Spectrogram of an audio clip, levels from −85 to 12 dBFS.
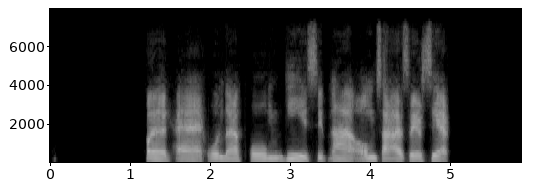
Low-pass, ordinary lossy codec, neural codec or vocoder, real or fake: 7.2 kHz; none; codec, 16 kHz, 0.5 kbps, FreqCodec, larger model; fake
